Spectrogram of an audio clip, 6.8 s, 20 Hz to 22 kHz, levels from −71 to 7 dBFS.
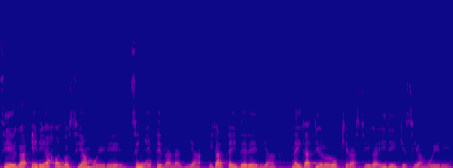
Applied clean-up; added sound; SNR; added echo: none; Microwave oven; 18 dB; none.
